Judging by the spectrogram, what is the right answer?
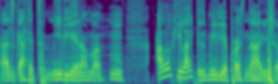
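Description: In a very clean recording with a silent background and a dry, close sound with no echo, a man with an ordinary speaking voice and an American accent talks at a fairly quick pace, his fairly low pitch carrying lively intonation. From Cleveland, Ohio. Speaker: podcast host. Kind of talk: casual monologue.

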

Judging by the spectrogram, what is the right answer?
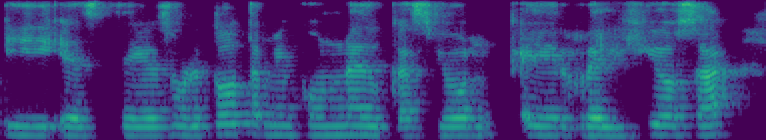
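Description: This woman talks at a fairly slow pace. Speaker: author and self-knowledge coach. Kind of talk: testimony.

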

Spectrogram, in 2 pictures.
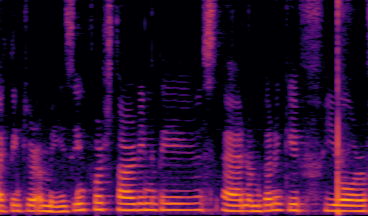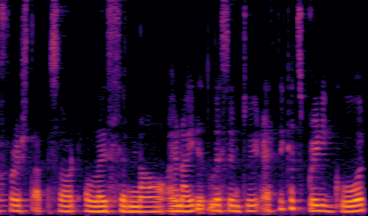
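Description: Her tone dark and mellow, a woman of medium pitch speaks with an Indonesian accent and ordinary pitch variation. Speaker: podcaster. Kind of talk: solo podcast intro monologue. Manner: halting, with fillers and self-corrections.

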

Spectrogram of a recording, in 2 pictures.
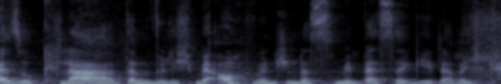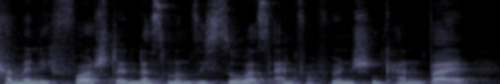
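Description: Fairly high-pitched woman's voice, fairly quick and monotone, flat, with hardly any pauses. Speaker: podcast guest. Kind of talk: casual chat.

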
